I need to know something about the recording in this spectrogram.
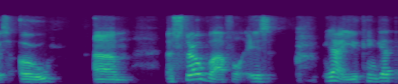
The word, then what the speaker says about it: stroopwafel: but it's a stroke waffle is basically you pronounce it oh a double o iso a strobe waffle is yeah you can get them anywhere in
